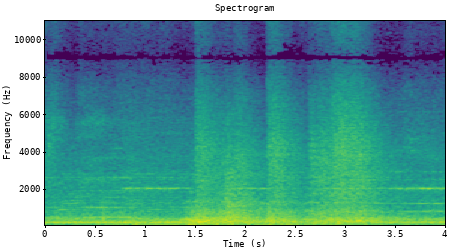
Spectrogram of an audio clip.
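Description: Background music playing in a busy indoor hall over a steady general hum. A louder patch of hissing noise runs through the middle.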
